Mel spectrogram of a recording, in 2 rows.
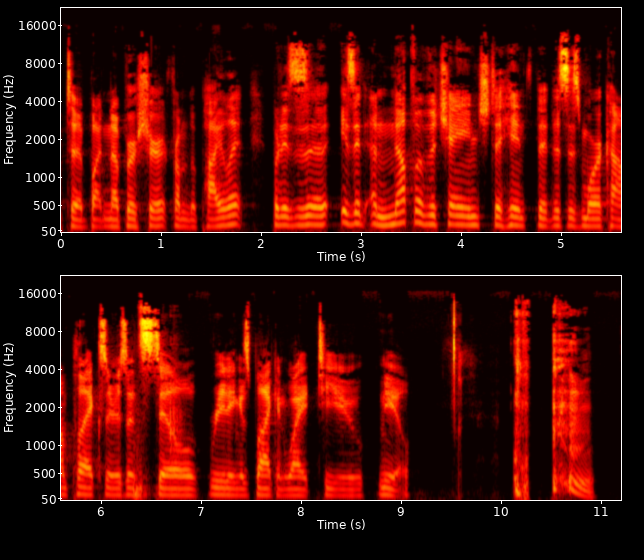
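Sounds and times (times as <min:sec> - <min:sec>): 
speech: 0:00.0 - 0:09.2, 0:10.1 - 0:11.0
person coughing: 0:10.1 - 0:11.0.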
